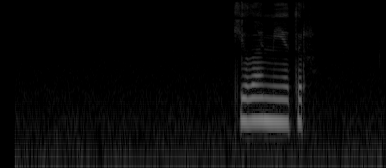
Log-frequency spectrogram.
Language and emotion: Russian, sad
